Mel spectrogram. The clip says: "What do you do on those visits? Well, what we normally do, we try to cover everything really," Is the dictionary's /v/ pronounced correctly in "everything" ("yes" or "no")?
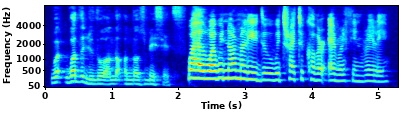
yes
